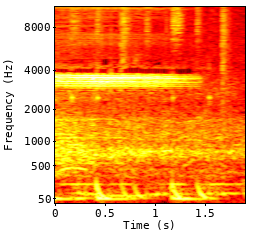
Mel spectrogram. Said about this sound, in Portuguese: Você escutou o apito?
